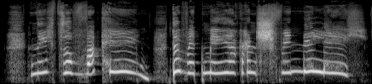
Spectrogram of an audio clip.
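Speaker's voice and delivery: tiny creature getting shaken about; dizzy squeaky creature. Acted. Pupsi complains from the backpack. (sehr hohe, jammernde Piepsstimme)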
